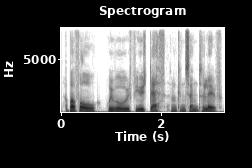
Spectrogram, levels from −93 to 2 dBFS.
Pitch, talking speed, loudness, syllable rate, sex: 120 Hz, 185 wpm, -19 LUFS, 5.2 syllables/s, male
